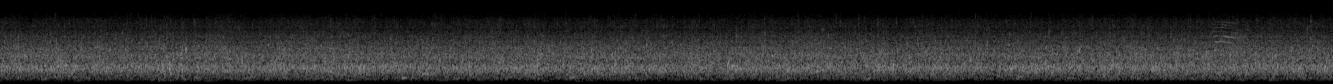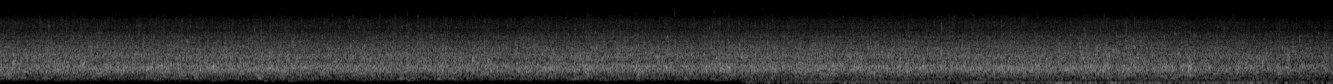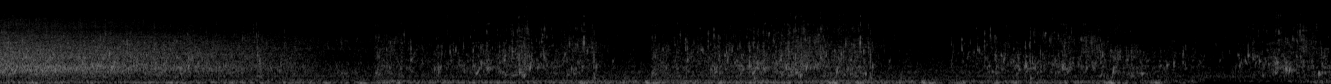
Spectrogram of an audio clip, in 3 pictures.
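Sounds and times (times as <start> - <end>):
steady rushing noise: 20.7 - 30.4
low rumble: 20.9 - 34.2.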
